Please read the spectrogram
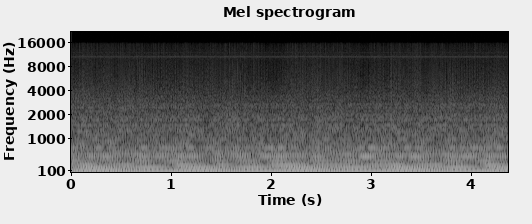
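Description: Live electronic drone music from synthesizers: a dense, sustained low chord with no beat, its bass notes stepping to a new pitch about once a second.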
